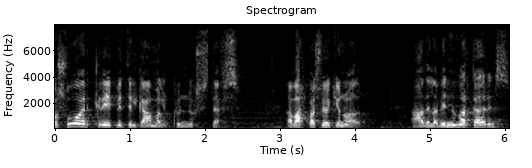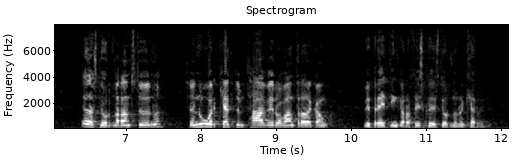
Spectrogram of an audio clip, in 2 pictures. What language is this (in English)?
Icelandic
